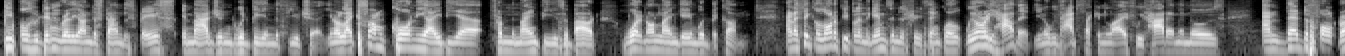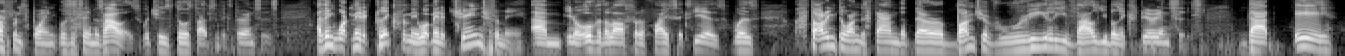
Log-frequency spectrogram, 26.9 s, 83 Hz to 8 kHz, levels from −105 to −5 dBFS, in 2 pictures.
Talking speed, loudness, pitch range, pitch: 250 wpm, -20 LUFS, 125-160 Hz, 135 Hz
